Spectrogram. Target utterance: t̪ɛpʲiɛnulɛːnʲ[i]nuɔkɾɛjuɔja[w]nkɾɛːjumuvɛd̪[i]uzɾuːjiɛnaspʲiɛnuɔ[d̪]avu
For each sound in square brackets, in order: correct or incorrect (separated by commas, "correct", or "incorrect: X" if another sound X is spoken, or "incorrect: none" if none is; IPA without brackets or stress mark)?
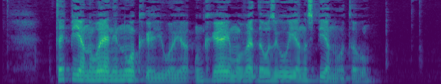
correct, incorrect: u, incorrect: a, incorrect: t̪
